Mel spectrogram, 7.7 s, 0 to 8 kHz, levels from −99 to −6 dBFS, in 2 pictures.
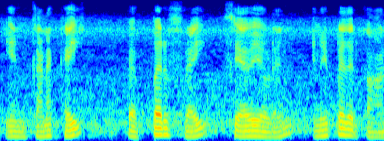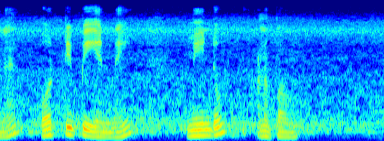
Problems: none marked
